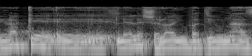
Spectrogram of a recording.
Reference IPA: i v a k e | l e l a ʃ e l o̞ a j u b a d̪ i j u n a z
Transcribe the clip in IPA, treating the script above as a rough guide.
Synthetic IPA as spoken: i ʁ a k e | l e l e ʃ e l o̞ a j u b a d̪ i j u n a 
